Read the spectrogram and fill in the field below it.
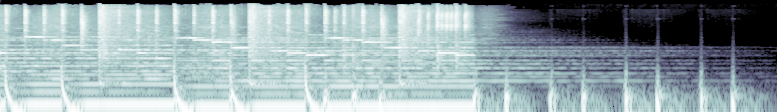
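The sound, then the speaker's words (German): A steady, thumping heartbeat pulses through a bright, dense musical jingle, then continues alone as the music cuts out, its low double beats clear and regular. “Herzschlag für ein gesundes Berufsleben.”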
